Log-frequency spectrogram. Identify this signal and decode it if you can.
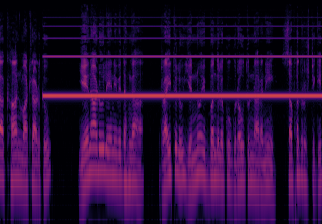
A steady tone, with room echo and speech in Telugu. There is no code.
